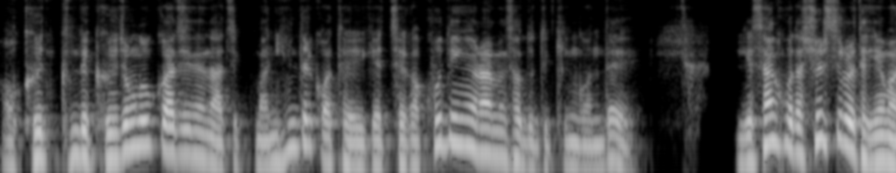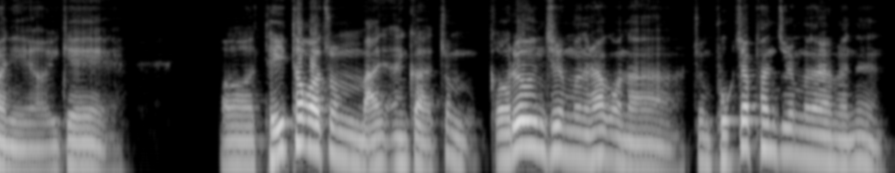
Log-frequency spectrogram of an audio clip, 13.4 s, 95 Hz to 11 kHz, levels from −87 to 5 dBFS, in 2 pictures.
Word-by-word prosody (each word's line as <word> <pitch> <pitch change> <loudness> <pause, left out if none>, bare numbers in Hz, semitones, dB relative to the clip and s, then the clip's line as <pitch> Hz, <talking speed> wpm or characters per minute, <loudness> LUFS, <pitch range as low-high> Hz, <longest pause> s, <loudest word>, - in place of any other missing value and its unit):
어 110 -5 -8
그 145 0 +1
근데 150 +1 -1
그 140 +2 -1
정도까지는 175 -7 +2
아직 115 +2 -5
많이 115 +2 -3
힘들 190 +6 -1
것 130 - -2
같아요. 125 -3 -2
이게 110 +1 -3
제가 115 -1 -3
코딩을 210 - 0
하면서도 140 -8 0
느낀 110 +2 -8
건데 105 0 -4 0.7
이게 125 +2 -1
생각보다 200 - +3
실수를 225 -2 +2
되게 135 -3 +2
많이 105 -7 +2
해요. 95 0 -7
이게 100 -5 -4 0.7
어 115 0 -4
데이터가 185 +4 +6
좀 165 -4 -1
많이 120 -2 -1
아니 125 0 -3
그러니까 115 -5 -2
좀 125 -4 -8
어려운 190 +7 +6
질문을 155 -5 -1
하거나 110 - -3
좀 125 -2 -8
복잡한 185 +8 +1
질문을 155 -4 -3
하면은 120 -5 -4
130 Hz, 385 characters per minute, -22 LUFS, 115-165 Hz, 0.7 s, 데이터가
